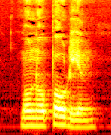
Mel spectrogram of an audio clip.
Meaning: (verb) to play Monopoly; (noun) plural of monopolie
- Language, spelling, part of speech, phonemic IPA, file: Dutch, monopoliën, verb / noun, /ˌmoː.noːˈpoːli.ə(n)/, Nl-monopoliën.ogg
